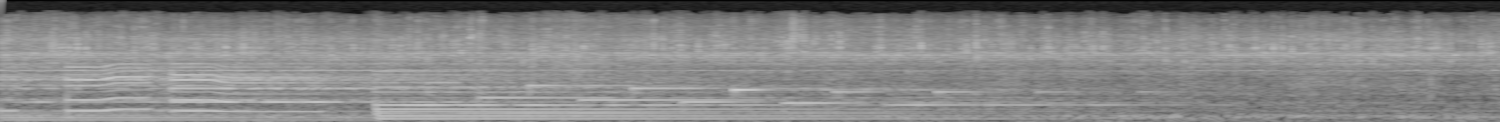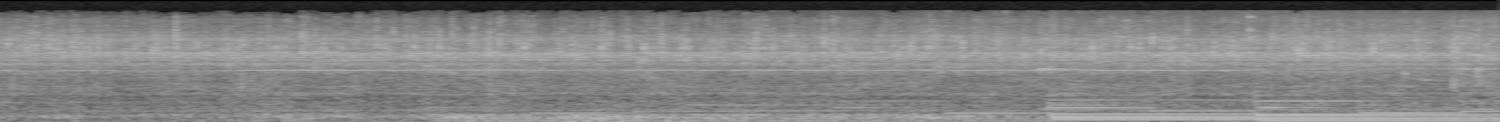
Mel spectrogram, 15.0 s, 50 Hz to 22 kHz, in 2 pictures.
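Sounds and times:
background music: 0.0 - 6.4, 9.7 - 15.0
motorcycle engine drone: 0.0 - 15.0.

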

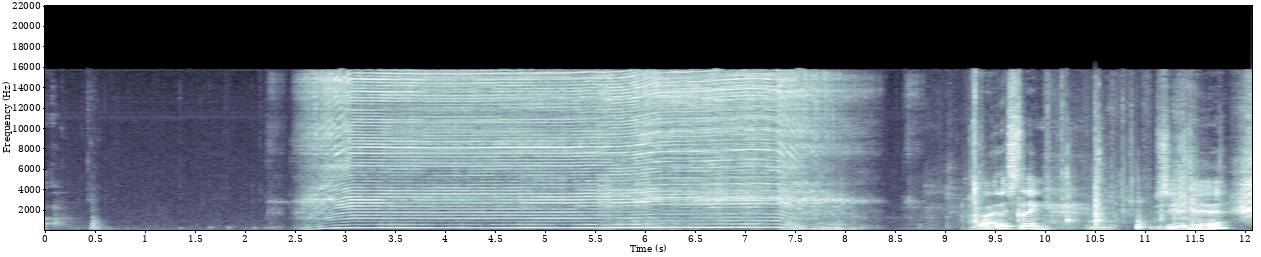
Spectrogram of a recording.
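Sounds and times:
small motor whining: 2.2 - 8.4.

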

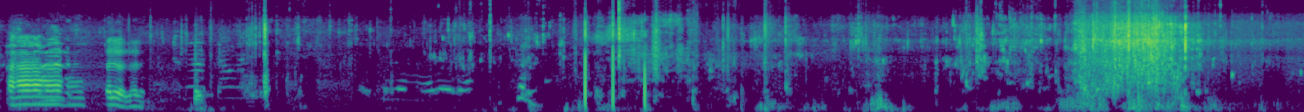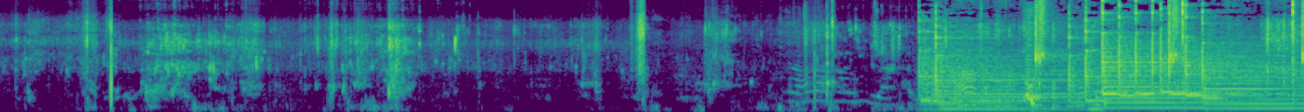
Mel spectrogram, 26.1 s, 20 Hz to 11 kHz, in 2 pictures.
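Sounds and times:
water splashing off fishing net: 9.4 - 12.3, 13.2 - 17.9.

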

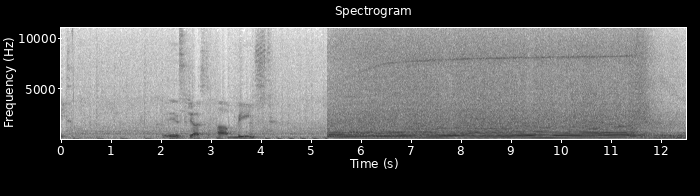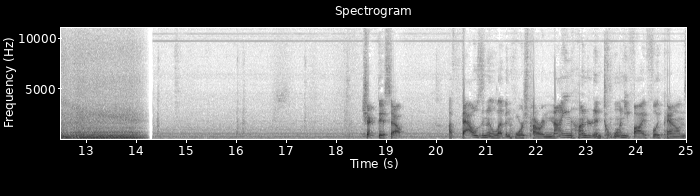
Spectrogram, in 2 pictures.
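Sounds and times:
engine revving at full throttle: 2.0 - 14.3.

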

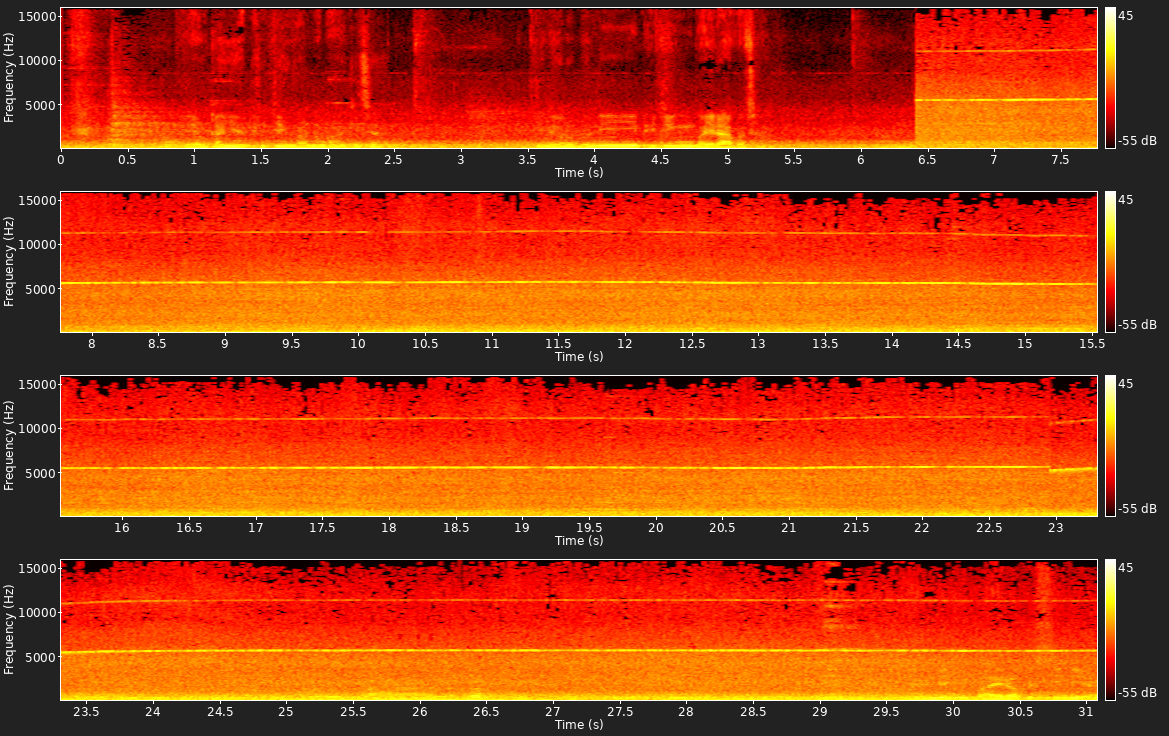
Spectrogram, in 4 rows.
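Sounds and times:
machinery roar: 0.0 - 31.0
low hum: 5.3 - 31.0
thin high whine: 6.3 - 31.0.

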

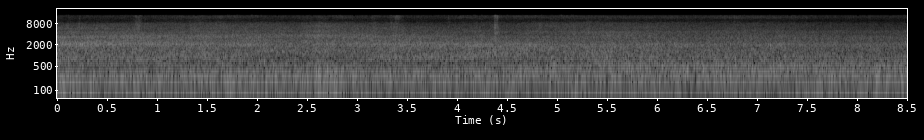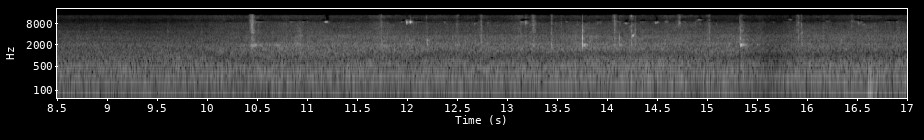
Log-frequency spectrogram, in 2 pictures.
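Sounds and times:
wind over water: 0.0 - 17.0
sea rushing: 9.6 - 17.0
sharp ringing clicks: 10.4 - 17.0.

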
